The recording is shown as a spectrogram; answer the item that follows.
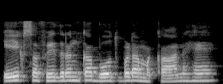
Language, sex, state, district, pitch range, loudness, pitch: Hindi, male, Uttar Pradesh, Shamli, 165-180 Hz, -15 LUFS, 170 Hz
